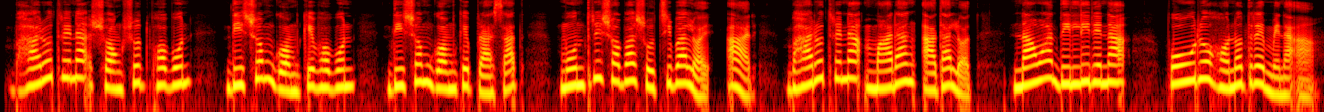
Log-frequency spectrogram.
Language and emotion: Santali, neutral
